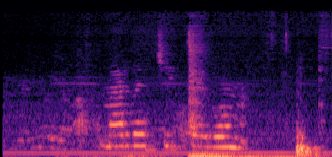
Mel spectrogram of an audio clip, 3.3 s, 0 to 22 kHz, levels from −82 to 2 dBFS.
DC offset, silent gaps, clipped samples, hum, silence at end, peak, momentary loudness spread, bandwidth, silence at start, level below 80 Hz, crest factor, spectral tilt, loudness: under 0.1%; none; under 0.1%; none; 0 s; -4 dBFS; 16 LU; 16 kHz; 0.05 s; -26 dBFS; 16 dB; -6.5 dB/octave; -22 LUFS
